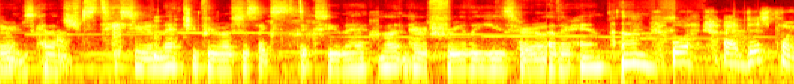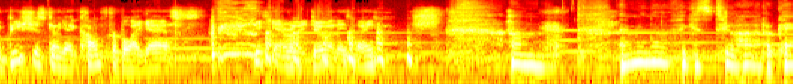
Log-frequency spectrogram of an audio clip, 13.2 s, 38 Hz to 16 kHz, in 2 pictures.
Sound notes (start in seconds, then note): 8.3 laughing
